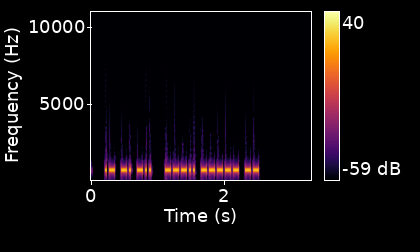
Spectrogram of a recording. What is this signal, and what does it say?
Morse code, heard as a keyed tone, about 39 wpm, 700 Hz. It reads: AND 80M
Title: Speed-Racing Common QSO Phrases Encore - 40wpm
